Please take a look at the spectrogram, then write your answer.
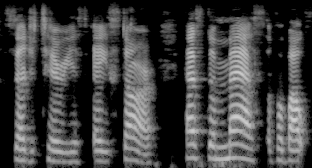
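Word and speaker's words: Sagittarius A*: Researchers said scientists estimate that this black hole, also known as Sagittarius A, pronounced Sagittarius A star, has the mass of about 4 million suns.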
